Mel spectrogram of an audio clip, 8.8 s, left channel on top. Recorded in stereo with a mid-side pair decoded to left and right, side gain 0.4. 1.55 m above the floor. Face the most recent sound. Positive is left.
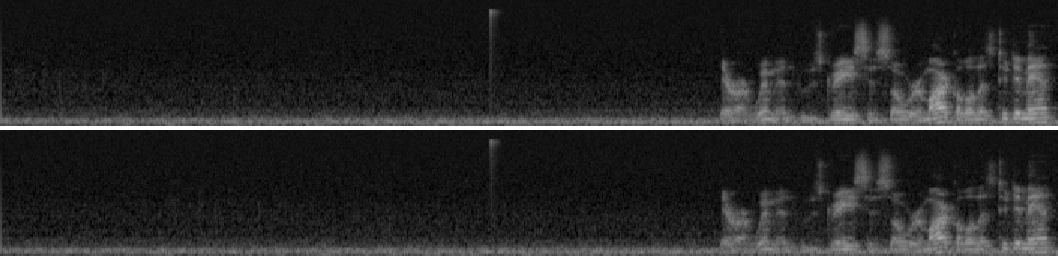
turn(degrees=35)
